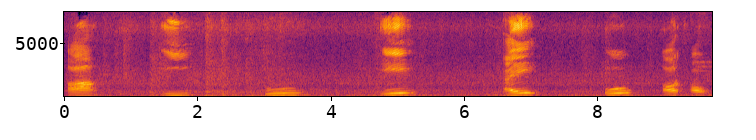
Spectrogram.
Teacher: जिन स्वरों के उच्चारण में मूल स्वर का दुगना समय लगता है, यानी 2 मात्रा का समय लगता है, तो ये दीर्घ स्वर कहलाते हैं। यह संख्या में 7 है, जैसे आ, ई, उ, ए, ऐ, ओ और औ।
